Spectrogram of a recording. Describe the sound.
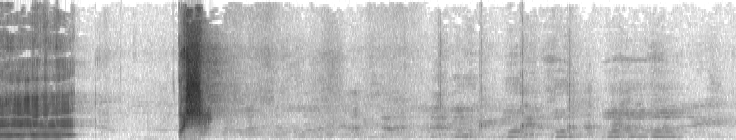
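A person loudly imitates a sheep, letting out one short, wavering bleat. A sharp burst of noise follows, then softer voices murmur in the background.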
